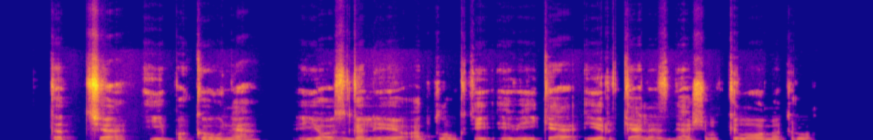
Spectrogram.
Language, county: Lithuanian, Klaipėda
